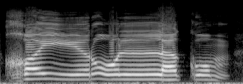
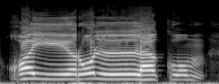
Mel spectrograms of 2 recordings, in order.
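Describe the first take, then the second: The two takes are said the same way.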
